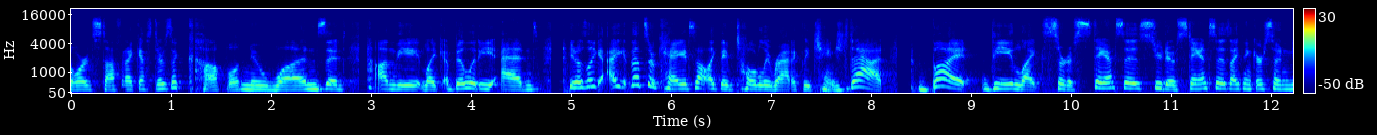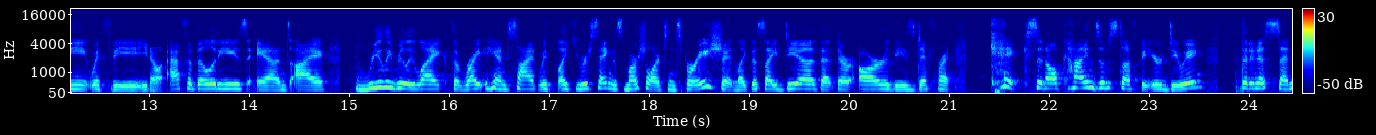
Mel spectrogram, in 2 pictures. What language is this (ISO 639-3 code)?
eng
